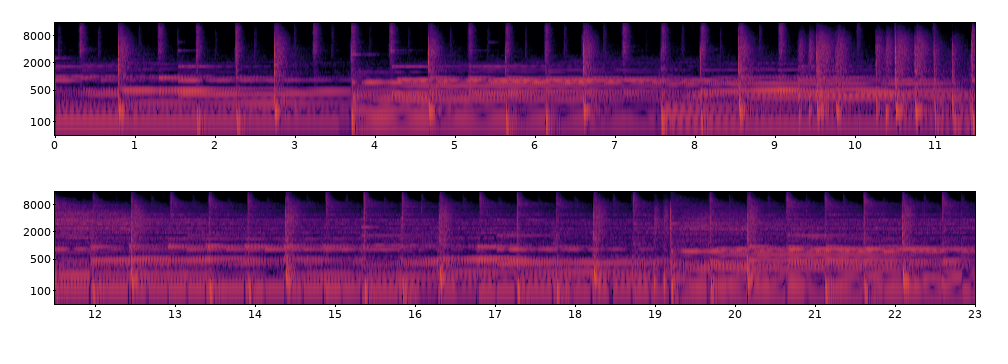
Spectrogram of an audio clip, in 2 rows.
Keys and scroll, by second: 0.0-0.1 typing, 9.9 ctrl+c, 10.6 alt+Tab, 14.7 Right.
